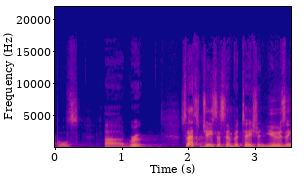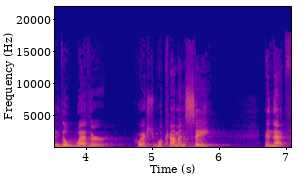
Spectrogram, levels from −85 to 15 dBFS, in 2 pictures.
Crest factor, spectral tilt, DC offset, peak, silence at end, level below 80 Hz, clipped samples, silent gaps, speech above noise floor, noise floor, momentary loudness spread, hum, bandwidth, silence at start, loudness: 22 dB; -5 dB/octave; under 0.1%; -4 dBFS; 0 s; -76 dBFS; under 0.1%; none; 34 dB; -58 dBFS; 13 LU; none; 18 kHz; 0.05 s; -24 LUFS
